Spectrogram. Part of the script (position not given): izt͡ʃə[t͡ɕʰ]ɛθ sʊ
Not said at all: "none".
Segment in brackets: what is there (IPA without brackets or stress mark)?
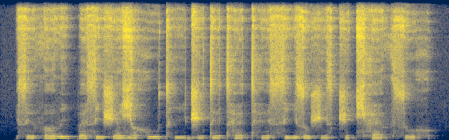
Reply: t͡ɕʰ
